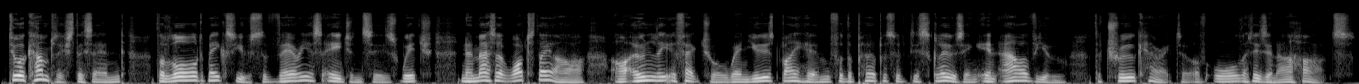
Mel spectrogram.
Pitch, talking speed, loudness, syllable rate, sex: 135 Hz, 185 wpm, -20 LUFS, 5.0 syllables/s, male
